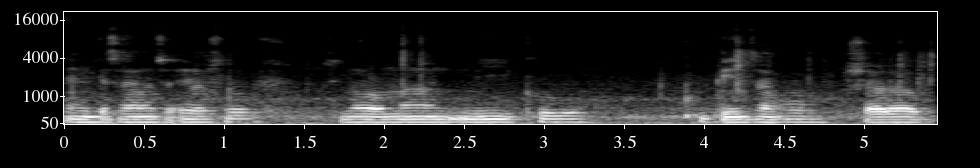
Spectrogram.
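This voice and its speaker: A Filipino man with a fairly low voice walks through a task in a casual tutorial style. He talks very slowly and informally, in halting bits between steps. There is clear noise in the recording. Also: completely flat delivery. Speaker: vlogger demonstrating a product installation. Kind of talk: casual hands-on tutorial, talking while working.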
